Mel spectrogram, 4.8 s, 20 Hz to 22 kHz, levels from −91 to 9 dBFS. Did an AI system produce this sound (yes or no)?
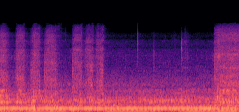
yes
